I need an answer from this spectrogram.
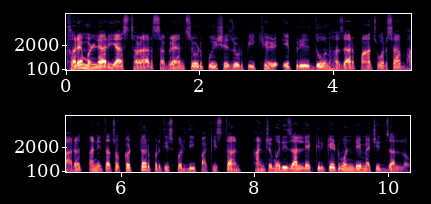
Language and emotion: Goan Konkani, neutral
